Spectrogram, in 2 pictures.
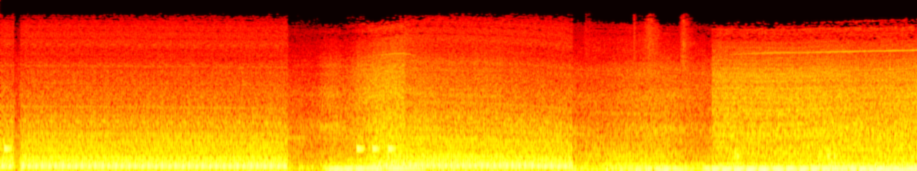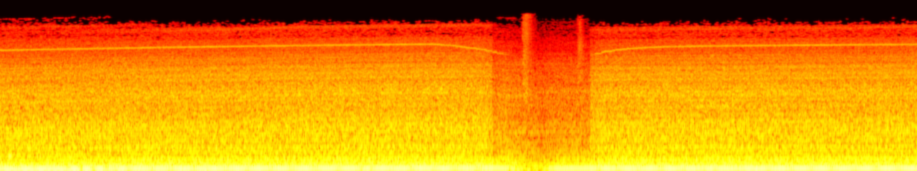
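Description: A truck engine drones steadily, dropping away briefly between gears.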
